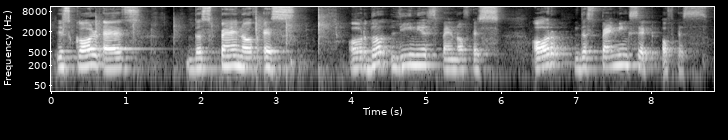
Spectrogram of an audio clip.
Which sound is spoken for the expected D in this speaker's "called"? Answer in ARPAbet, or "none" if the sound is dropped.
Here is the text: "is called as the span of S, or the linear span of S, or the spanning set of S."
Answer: D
